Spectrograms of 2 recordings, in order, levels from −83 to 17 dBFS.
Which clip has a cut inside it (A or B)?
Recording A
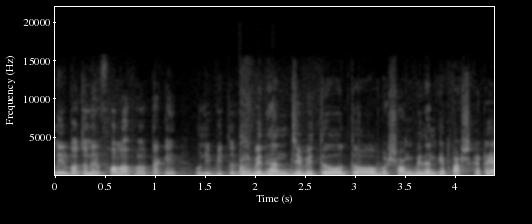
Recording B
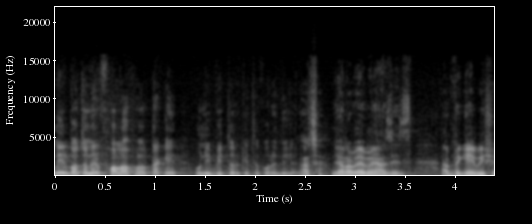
A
